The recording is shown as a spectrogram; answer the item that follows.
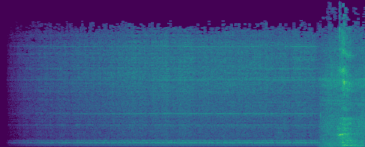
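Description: A steady low hum with a few held tones, fading in slowly. About five seconds in it gives way to louder workshop room noise with a short gliding sound.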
